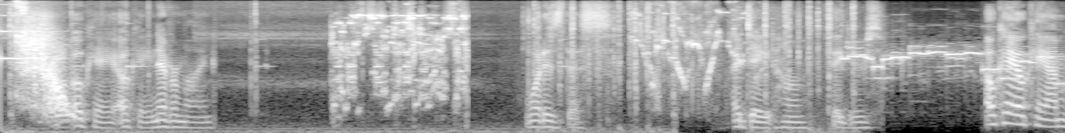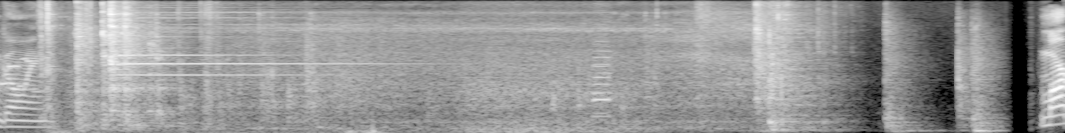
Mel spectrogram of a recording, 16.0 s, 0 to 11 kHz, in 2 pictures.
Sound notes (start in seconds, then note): 2.4 display beeping; 8.2 elevator dings; 12.4 car horn honks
